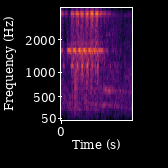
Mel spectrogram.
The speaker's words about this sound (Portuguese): Um minutinho que eu vou atender outra ligação.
